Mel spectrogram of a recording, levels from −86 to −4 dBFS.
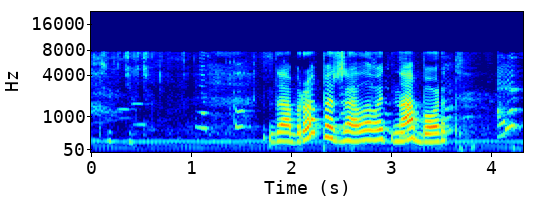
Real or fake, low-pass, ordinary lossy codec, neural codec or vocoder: real; none; none; none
